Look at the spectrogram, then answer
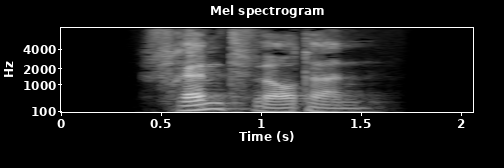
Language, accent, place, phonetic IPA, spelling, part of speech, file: German, Germany, Berlin, [ˈfʁɛmtˌvœʁtɐn], Fremdwörtern, noun, De-Fremdwörtern.ogg
- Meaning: dative plural of Fremdwort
